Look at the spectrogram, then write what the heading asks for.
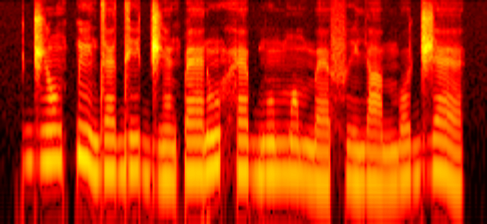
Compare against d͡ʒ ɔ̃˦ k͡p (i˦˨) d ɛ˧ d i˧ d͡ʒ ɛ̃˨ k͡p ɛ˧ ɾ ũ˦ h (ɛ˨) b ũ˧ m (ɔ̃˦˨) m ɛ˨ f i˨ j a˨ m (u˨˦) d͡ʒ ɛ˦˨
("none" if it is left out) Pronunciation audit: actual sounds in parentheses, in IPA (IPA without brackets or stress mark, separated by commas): ĩ˦˨, ɛ˧, ɔ̃˧, o˨˦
